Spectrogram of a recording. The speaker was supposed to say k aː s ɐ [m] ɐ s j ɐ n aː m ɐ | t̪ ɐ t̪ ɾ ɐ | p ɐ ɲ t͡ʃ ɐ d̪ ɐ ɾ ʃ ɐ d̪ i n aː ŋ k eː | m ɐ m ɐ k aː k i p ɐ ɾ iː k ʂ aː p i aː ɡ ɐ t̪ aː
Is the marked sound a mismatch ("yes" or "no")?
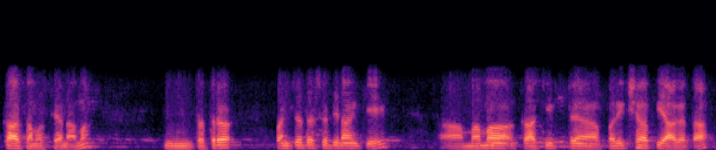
no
